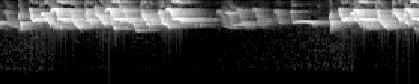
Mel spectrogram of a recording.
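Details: Oriental white-eye calling to agitate a rival: two long bursts of dense, high-pitched, slurred twittering, separated by a quieter stretch with a single thin whistle.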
